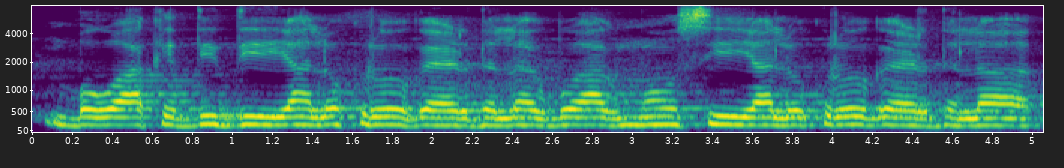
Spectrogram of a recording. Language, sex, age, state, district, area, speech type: Maithili, female, 60+, Bihar, Supaul, rural, spontaneous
